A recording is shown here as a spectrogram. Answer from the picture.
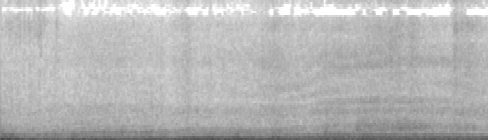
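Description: Sea wind buffeting the microphone in a steady low rumble, with surf behind it.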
